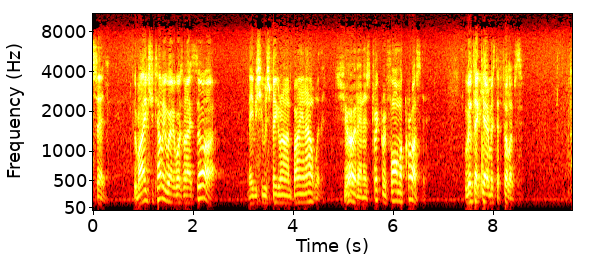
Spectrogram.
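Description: A man speaks calmly and steadily.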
